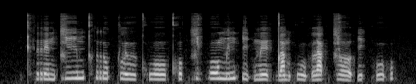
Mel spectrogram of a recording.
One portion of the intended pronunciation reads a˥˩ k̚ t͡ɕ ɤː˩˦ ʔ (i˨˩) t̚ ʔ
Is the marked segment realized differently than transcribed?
no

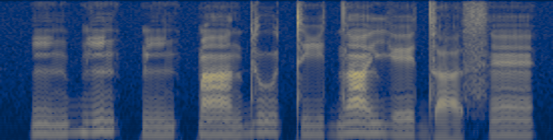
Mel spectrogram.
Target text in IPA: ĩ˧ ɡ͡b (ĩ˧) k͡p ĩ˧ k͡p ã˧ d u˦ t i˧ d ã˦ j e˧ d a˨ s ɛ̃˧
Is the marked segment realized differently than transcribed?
yes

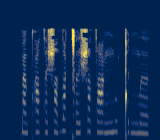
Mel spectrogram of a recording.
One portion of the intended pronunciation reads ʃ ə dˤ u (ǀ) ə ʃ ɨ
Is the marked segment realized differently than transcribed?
no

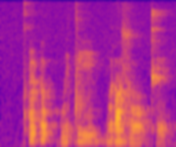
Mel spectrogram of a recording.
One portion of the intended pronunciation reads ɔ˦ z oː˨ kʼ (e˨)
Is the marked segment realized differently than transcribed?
no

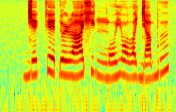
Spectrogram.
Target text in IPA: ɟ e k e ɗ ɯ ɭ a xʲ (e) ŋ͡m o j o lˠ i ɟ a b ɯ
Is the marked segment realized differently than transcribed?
no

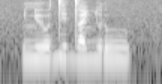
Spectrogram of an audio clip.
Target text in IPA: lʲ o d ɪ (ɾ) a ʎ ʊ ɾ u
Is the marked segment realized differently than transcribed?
yes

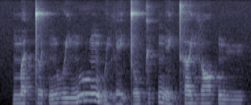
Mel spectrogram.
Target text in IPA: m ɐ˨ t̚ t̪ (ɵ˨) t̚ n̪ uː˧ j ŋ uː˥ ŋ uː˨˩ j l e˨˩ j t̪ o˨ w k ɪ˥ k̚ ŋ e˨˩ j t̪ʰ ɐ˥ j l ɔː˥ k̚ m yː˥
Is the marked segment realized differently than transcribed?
no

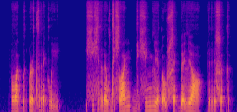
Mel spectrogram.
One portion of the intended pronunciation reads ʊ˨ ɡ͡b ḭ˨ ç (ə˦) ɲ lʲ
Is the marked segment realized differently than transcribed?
yes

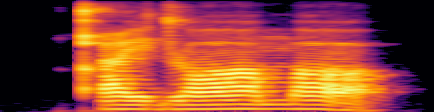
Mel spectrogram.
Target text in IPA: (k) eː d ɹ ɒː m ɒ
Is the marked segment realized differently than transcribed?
yes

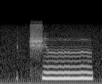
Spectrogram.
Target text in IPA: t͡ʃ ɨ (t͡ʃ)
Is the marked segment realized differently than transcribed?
yes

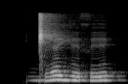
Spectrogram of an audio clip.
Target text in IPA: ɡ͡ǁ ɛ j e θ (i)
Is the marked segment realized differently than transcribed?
yes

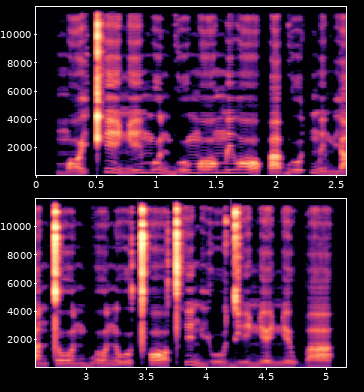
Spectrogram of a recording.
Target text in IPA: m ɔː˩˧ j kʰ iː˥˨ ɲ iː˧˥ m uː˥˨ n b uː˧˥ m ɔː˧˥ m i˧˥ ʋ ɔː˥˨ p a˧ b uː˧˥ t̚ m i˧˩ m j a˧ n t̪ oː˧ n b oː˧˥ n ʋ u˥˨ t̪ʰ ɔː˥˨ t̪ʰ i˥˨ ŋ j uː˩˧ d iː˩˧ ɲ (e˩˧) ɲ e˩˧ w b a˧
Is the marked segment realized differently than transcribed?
yes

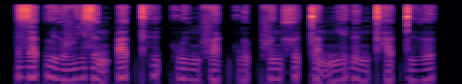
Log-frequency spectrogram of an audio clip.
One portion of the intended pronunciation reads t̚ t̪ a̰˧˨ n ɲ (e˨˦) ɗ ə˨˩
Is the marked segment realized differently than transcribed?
no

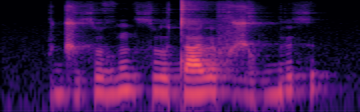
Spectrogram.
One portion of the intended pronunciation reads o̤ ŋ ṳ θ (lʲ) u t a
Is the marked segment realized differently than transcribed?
yes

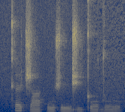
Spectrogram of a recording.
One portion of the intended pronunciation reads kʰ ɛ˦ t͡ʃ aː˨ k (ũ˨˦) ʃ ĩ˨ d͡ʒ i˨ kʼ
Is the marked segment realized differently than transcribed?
no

